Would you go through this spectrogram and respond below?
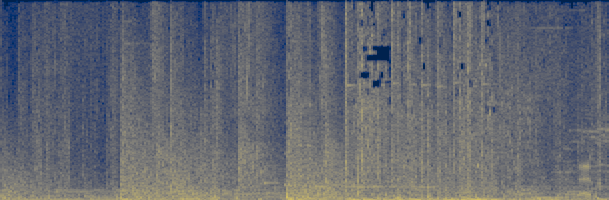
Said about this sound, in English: Oh yeah, I hear gunshots.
